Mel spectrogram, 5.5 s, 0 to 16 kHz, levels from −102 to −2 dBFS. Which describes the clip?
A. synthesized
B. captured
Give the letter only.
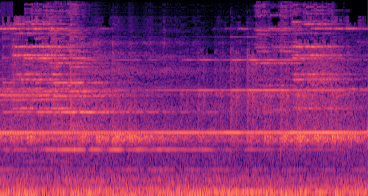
B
